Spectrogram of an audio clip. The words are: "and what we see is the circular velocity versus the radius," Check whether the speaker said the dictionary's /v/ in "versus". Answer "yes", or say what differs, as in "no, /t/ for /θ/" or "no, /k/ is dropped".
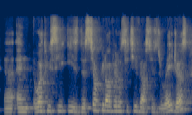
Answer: yes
